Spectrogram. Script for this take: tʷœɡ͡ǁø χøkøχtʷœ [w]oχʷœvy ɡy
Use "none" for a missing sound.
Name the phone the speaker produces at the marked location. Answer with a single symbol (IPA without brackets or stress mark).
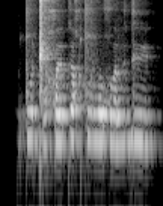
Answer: v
